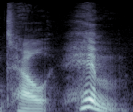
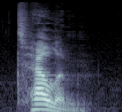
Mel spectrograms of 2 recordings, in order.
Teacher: And in English, the general rule is when something is emphasized for clear meaning, we don't do any fancy sound reductions or anything like that. But if him is not the most important word here, we can easily just remove the first sound, and that's actually what native speakers do literally all the time.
